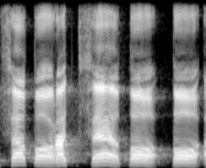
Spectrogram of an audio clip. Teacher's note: الطاء اقوى الحروف العربيه مستعل ومطبقه بيني تفخيمها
